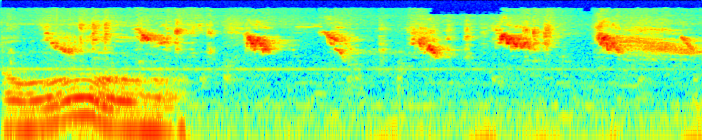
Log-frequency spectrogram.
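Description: Birds chirp outside in a busy, repeated series of high, bright calls, opening with a lower warbling coo-like phrase before quick tweets continue steadily at moderate loudness.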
